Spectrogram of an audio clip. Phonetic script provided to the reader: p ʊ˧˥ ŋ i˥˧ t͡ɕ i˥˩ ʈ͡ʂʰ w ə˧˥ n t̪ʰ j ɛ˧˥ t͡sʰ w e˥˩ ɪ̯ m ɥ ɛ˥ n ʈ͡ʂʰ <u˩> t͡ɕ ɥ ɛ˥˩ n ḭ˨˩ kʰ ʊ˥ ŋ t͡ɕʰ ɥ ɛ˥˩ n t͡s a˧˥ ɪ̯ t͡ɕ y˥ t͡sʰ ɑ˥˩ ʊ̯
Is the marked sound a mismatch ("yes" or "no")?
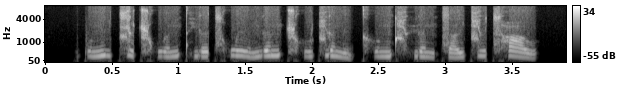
yes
